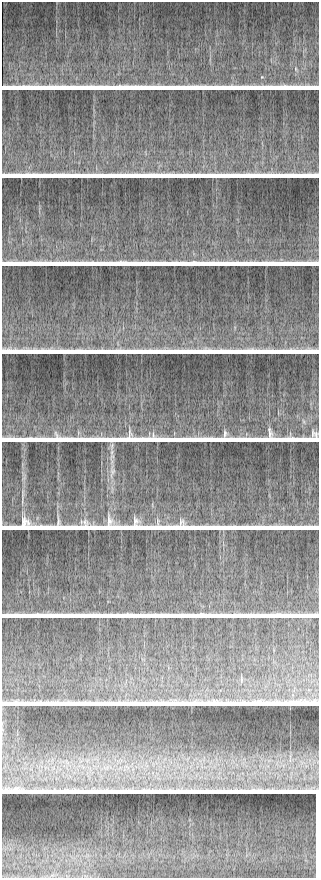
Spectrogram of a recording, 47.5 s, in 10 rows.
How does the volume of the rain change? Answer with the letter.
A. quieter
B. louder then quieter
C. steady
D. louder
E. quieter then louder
D.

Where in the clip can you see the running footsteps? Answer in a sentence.
The running footsteps can be heard from 19.8 to 26.6 s.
